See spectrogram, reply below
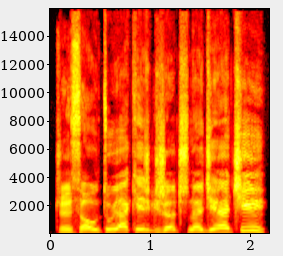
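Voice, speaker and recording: A man voicing a jolly, kind old Santa Claus in a children's storybook, slow, hearty and fatherly. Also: high voice, big pitch swings, no echo, clean studio sound, pitched above the performer's own voice, exaggerated voice. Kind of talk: storybook character voice.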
